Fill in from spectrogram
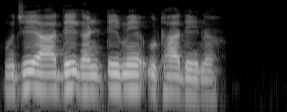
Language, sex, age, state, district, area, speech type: Hindi, male, 18-30, Madhya Pradesh, Jabalpur, urban, read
